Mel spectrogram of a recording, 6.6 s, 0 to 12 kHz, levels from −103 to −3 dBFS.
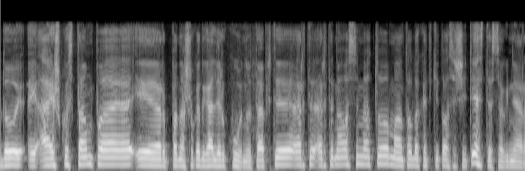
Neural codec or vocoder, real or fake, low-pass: none; real; 7.2 kHz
